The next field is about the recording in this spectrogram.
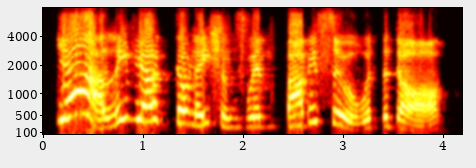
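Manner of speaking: high-pitched Southern sermon voice. Asked about saying thanks in a voice, showing off a Southern Baptist voice. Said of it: "my Southern Baptist voice".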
